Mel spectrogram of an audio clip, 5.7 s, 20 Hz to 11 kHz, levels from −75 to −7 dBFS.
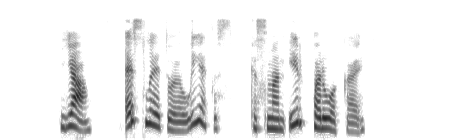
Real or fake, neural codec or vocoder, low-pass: fake; codec, 16 kHz, 2 kbps, FreqCodec, larger model; 7.2 kHz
